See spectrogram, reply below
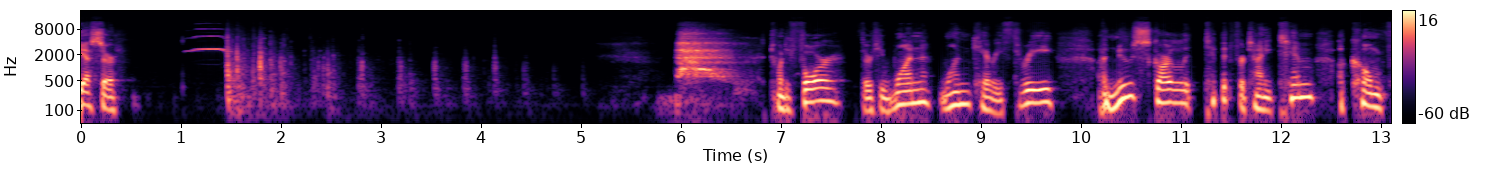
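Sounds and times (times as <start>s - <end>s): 
speech: 0.0s - 0.5s, 7.0s - 13.0s
door swinging shut: 1.0s - 4.8s
light rattling knocks: 1.4s - 5.2s
breathy gasping vocal sounds: 5.2s - 6.9s, 9.8s - 10.2s.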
